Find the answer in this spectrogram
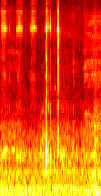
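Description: Threaded copper button cap of a mechanical vape mod being unscrewed by hand: faint scraping of the threads with a few light clicks, the last one near the end.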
